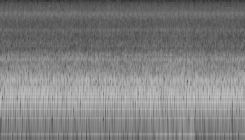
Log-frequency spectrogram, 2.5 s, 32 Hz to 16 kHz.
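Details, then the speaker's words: Miele W562 Prestige Plus front-loader washing a bedding load on Cottons 95°C, spinning at 1300 rpm. An even, steady high whirr with no knocking, rubbing or thumping; a normal, healthy high-speed spin. "this 1300 is the speed is like quite weird for me because it's like yeah it's quite fast"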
